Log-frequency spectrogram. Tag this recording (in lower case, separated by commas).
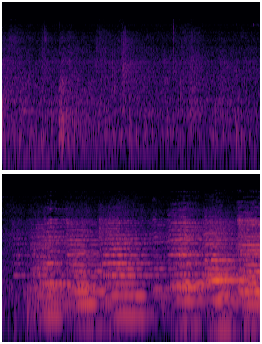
music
